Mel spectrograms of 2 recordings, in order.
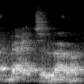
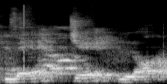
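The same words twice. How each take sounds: First: "बैचलर" said short, bach-lar; correct pronunciation. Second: "बैचेलर" said slowly as spelled, bai-che-ler; spelling pronunciation. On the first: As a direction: clip "बैचलर" to two syllables. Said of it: "लेकिन पढ़ेंगे". ("बैचलर" छोटा करके बोलें) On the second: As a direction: read "बैचेलर" letter by letter, stretched. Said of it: "ऐसे तो हम पढ़ेंगे इसको बैचेलर". ("बैचेलर" को लिखे जैसा धीरे धीरे पढ़ते हुए) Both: Shown as a demonstration.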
